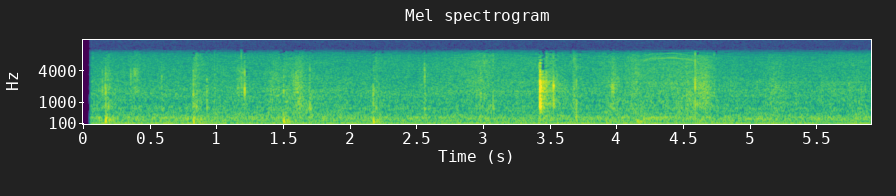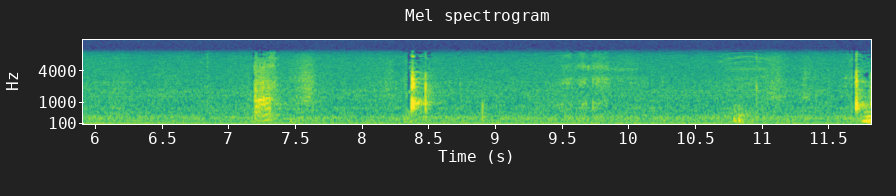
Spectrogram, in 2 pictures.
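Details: Baby boy hiccupping; soft, abrupt hiccups at irregular intervals, about four in twelve seconds, in a quiet room; infant hiccups.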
